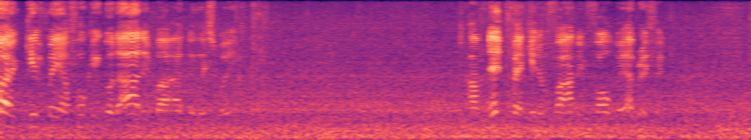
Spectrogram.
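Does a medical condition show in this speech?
No.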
